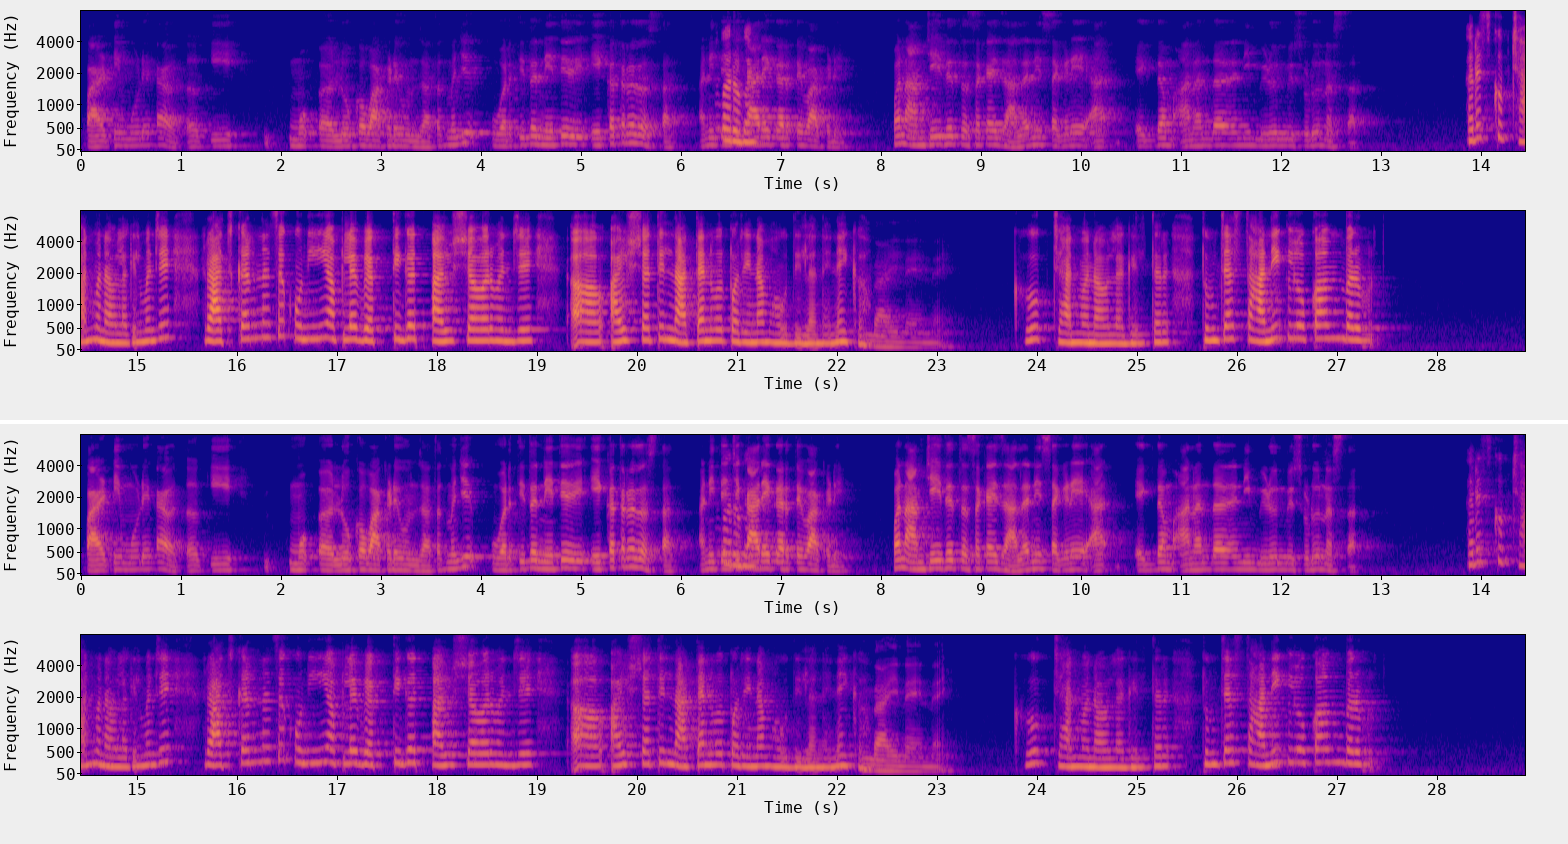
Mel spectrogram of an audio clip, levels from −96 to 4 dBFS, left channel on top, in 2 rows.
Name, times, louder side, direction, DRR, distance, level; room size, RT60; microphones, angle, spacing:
voice 1, 0.1-1.6 2.1-7.6 8.1-10.3 10.5-12.8 22.3-23.1, right 5 dB, 45° right, 11 dB, 0.6 m, -41 dB
voice 2, 6.4-6.8 13.9-22.3 23.9-27.5, left 6 dB, 45° left, 16 dB, 0.4 m, -33 dB
9.7 x 8.0 x 4.8 m, 0.73 s
head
